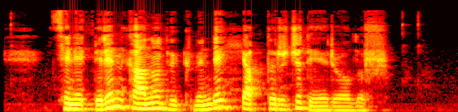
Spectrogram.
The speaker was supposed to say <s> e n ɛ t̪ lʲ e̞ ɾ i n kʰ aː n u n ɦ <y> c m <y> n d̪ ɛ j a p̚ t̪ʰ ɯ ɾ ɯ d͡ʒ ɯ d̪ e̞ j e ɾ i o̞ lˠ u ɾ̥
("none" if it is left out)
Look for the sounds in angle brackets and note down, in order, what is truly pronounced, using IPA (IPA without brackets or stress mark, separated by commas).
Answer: s, y, y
